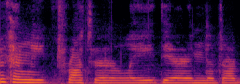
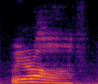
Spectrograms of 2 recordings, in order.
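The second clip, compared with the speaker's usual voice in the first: loud cheer; cried; 4 semitones higher, 8 dB louder than usual. Acted. Creatures cheering the departure, loud cheer. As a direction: cheer together. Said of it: "the others cried".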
